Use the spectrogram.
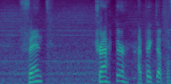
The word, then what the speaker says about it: Fendt: to say this but it say it's it's pronounced fent fent tractor I picked up a fent tractor a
